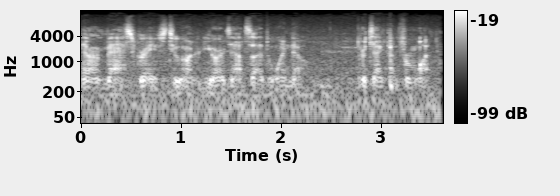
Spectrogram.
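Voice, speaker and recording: A man's voice: a bass voice, flat delivery, fairly quick, whispered, distant mic. A man playing a worried, argumentative leader of survivors in an audio drama, speaking with urgent insistence. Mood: bitter challenge.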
